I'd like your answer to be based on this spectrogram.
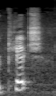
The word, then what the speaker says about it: Kitch: And once again, remember kitch to rhyme with bitch. – Yeah, K-I-T-C-H.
